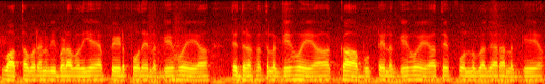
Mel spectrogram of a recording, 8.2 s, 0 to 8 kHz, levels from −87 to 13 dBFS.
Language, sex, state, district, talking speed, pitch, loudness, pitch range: Punjabi, male, Punjab, Kapurthala, 190 wpm, 110 Hz, -18 LUFS, 105-110 Hz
